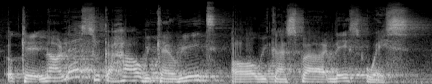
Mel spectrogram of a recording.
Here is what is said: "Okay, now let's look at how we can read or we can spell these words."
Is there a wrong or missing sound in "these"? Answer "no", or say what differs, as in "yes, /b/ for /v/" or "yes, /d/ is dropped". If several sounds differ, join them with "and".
yes, /s/ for /z/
